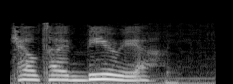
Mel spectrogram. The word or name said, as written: celtiberia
